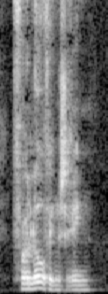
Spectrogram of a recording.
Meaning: engagement ring
- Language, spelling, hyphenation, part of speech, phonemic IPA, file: Dutch, verlovingsring, ver‧lo‧vings‧ring, noun, /vərˈloː.vɪŋsˌrɪŋ/, Nl-verlovingsring.ogg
